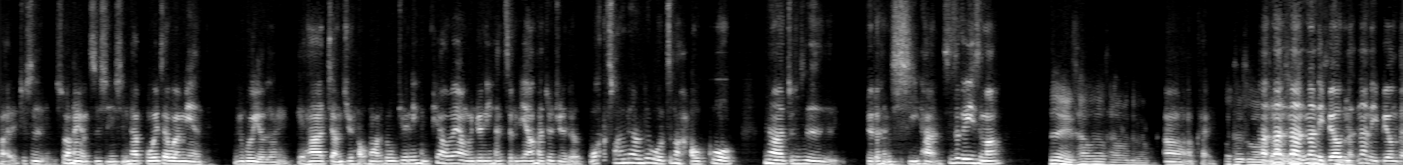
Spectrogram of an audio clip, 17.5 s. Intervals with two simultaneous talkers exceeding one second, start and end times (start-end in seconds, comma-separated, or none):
15.7-17.0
